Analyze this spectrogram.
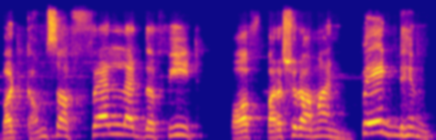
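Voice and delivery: ordinary talk, nothing marked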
